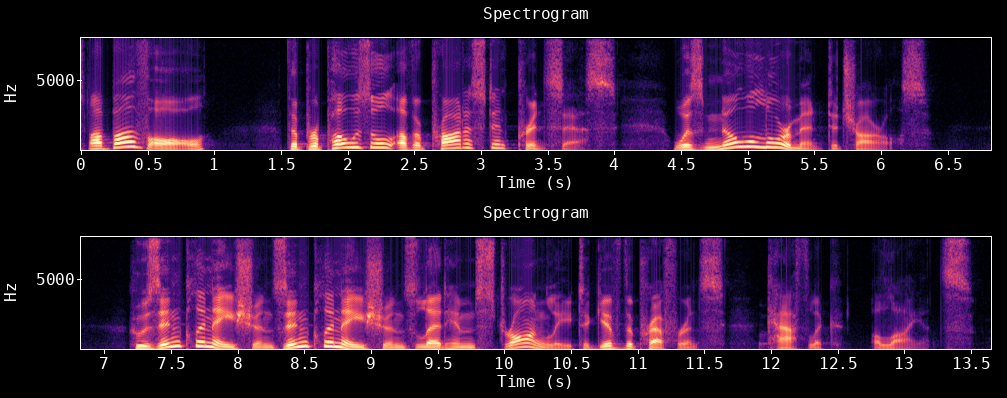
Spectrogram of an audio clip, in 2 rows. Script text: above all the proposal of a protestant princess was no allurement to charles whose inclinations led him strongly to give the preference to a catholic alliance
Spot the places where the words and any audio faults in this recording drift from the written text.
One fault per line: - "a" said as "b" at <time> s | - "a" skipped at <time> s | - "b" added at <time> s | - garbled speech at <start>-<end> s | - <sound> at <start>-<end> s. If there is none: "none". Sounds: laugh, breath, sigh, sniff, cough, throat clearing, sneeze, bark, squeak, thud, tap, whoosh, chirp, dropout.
- "inclinations" added at 8.4 s
- "to" skipped at 11.7 s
